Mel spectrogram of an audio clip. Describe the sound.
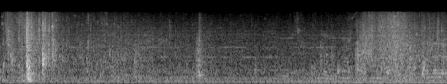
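Bonito fish unloaded from fishing boats at a port roll down a conveyor beneath a freshwater shower and splash and slap into plastic bins of ice water, a few sharp wet bursts followed by longer sloshing, over a steady busy background hum with faint indistinct voices.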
